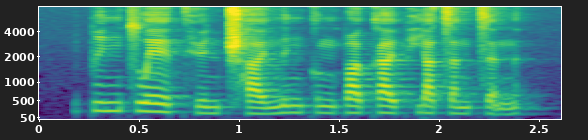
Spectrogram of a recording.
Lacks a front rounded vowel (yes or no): no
